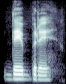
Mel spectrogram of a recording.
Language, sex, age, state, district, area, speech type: Nepali, male, 30-45, West Bengal, Darjeeling, rural, read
